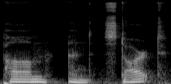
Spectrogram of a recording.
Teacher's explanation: You may feel you want an R in start, start. And in accents like American accents, where the R is pronounced after a vowel, these two words will be different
